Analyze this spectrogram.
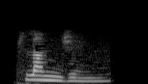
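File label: "plunging", English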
